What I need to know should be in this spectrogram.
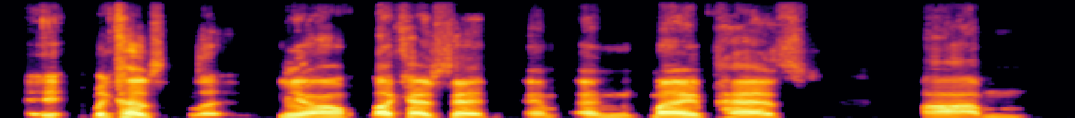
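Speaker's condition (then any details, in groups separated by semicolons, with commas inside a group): Cerebral palsy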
